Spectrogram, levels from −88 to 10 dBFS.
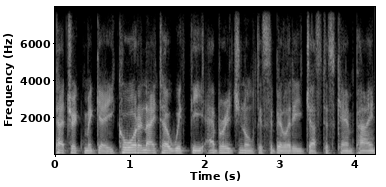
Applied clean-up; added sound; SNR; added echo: none; none; none; none.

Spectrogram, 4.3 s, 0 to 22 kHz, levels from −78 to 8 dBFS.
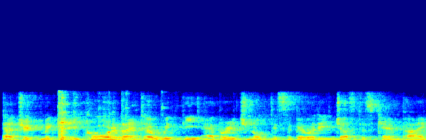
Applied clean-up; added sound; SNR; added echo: none; Shatter / Crushing; 11 dB; reverberation time 0.8 s.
